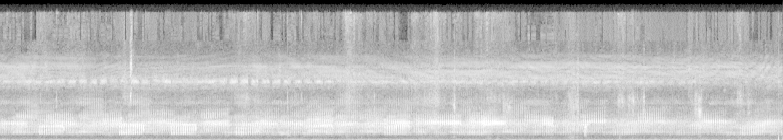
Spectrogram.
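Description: Frogs call in a dense, continuous chorus on a rainy night, many overlapping croaks pulsing steadily at moderate distance with no voices.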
